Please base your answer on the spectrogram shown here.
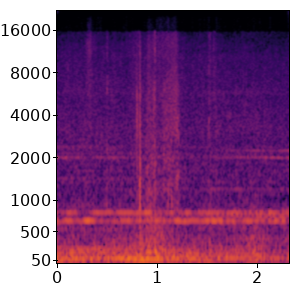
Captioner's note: wind whistling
